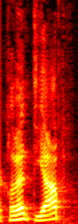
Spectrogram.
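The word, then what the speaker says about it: Clément Diop: Clement Diop, am I pronouncing it correctly? – That sounds right to me. That's what I would have said.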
